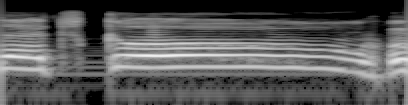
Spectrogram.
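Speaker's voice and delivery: very slow, loud, hyped, drawn-out ring-announcer voice. Greeting people one by one, the speaker switches into a wrestler voice. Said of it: "In wrestler voice".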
